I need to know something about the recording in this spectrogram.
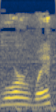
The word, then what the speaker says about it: Warwick: Castle thank you yes it is spelled Warwick but it is Warwick Castle but that's not what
